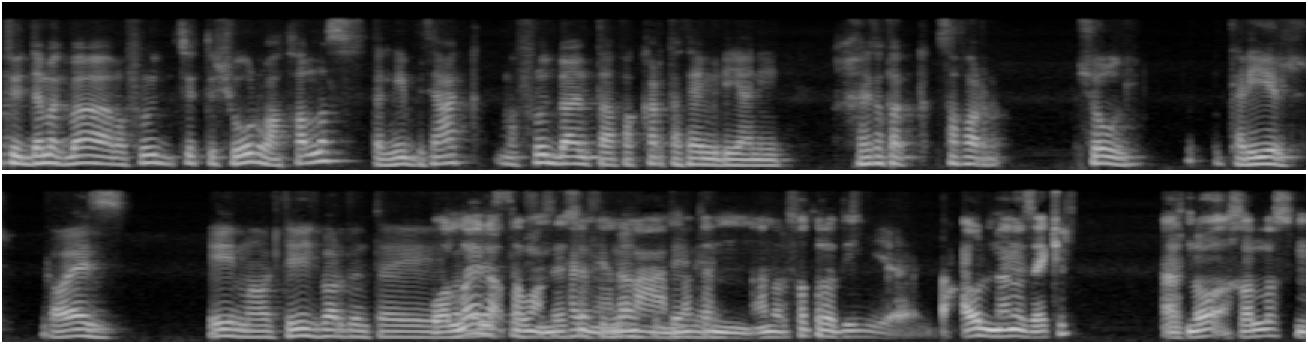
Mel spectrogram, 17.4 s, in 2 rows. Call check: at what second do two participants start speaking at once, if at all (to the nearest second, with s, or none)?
12 s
